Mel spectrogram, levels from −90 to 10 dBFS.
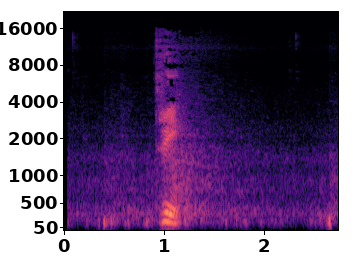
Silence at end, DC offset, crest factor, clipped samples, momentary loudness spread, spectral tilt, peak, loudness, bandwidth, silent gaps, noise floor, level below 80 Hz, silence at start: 0.05 s; under 0.1%; 24 dB; under 0.1%; 26 LU; -5.5 dB/octave; -6 dBFS; -22 LUFS; 16 kHz; none; -54 dBFS; -62 dBFS; 0.4 s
